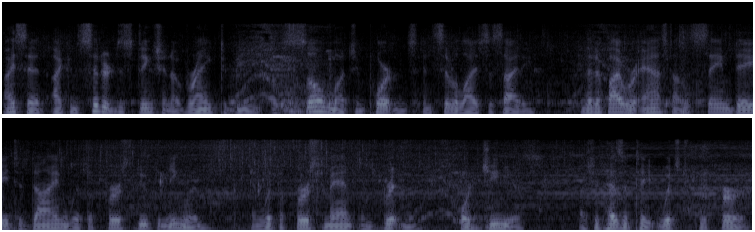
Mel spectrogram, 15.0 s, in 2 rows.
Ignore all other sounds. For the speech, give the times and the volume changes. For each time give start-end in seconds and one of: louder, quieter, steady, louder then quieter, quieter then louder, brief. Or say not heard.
0.0-14.9 steady.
